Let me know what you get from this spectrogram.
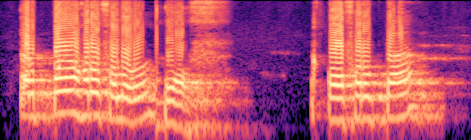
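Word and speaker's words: كاف: কফের সাথে অনেক সময় কাফের উচ্চারণটা মিলে যায়, মিলানো যাবে না। কফ হরফ একটু মোটা, কাফটা কাফ স্বাভাবিক কা। হ্যাঁ, কাফ কাফ।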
